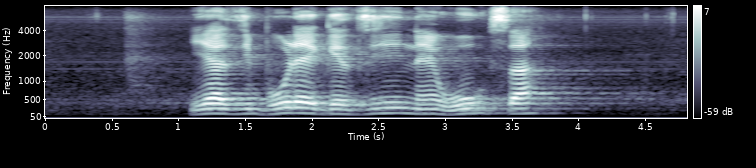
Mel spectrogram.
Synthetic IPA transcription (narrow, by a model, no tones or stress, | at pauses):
jad͡zibuɺɛɡɛd͡zinɛɦusa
